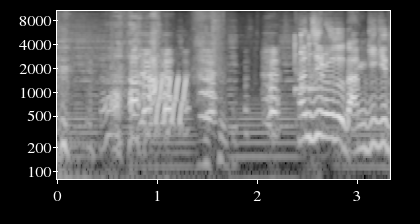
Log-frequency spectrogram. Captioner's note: laughing hard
